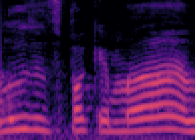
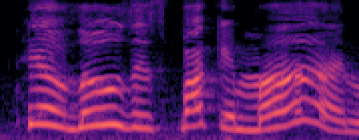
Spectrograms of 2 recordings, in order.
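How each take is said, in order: First: Said in the usual way. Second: Higher, louder and slower, leaning on he'll; emphatic repeat. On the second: Real, not acted. Caller complaining about the ex, emphatic exasperated repeat. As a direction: hammer the point home.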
